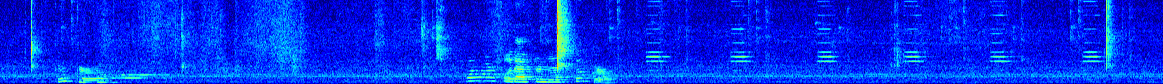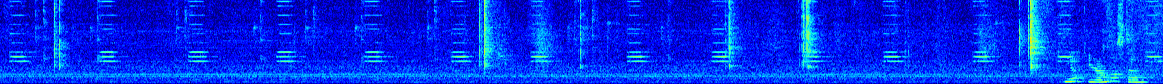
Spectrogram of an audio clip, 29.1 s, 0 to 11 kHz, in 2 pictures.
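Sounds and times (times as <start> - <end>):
faint steady hum: 0.0 - 29.0
short electronic beep: 1.4 - 2.2.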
